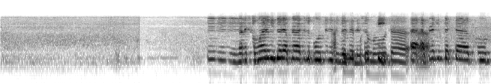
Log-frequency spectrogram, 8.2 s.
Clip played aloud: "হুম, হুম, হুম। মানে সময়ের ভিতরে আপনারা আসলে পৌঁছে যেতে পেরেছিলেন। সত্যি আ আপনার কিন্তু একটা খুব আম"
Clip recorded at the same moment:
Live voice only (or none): আসলে ১ম ভ্রমণটা আ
